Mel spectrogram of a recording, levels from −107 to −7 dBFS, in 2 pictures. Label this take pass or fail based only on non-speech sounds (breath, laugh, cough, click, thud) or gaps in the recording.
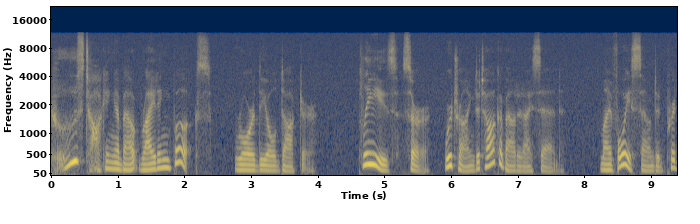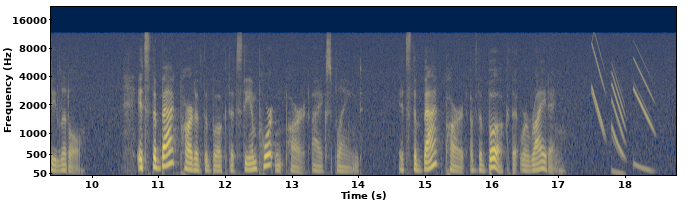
fail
